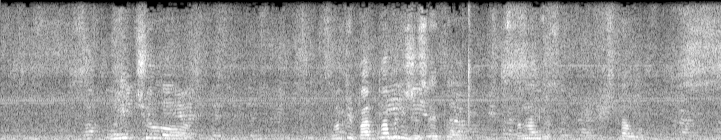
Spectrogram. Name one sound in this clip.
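An elderly man speaks close by between bites.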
